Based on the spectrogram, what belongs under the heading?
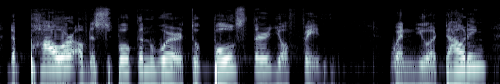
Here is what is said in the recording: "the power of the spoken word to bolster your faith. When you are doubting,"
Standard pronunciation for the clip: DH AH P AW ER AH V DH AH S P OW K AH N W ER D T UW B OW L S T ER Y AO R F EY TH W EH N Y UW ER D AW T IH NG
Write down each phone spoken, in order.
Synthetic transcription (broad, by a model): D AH P AW ER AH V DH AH S P OW K AH N W ER D T UW B OW L S T ER Y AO F EY TH W EH N Y UW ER D AW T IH NG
